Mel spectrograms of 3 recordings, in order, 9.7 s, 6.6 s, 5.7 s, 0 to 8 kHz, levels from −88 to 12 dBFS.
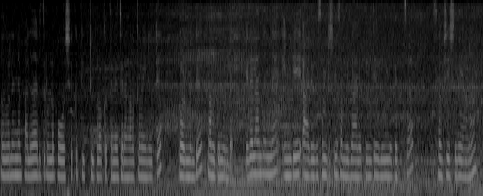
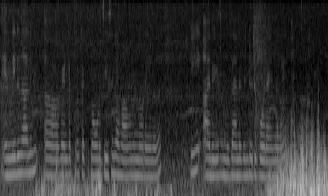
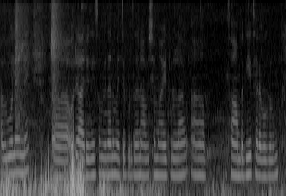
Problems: background sounds at intervals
